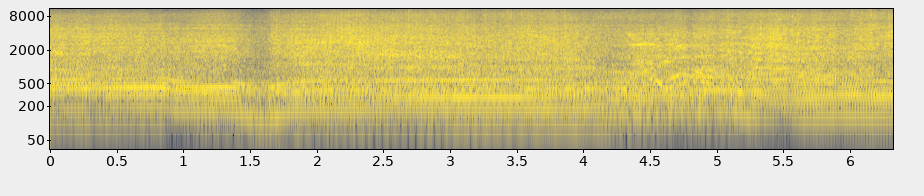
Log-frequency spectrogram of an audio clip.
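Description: Mud-racing pickup truck engines running hard at high revs, holding a steady note. The pitch dips and climbs back about a second and a half in, then wavers again a little past four seconds.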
